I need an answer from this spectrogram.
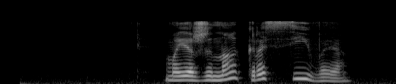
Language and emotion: Russian, positive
